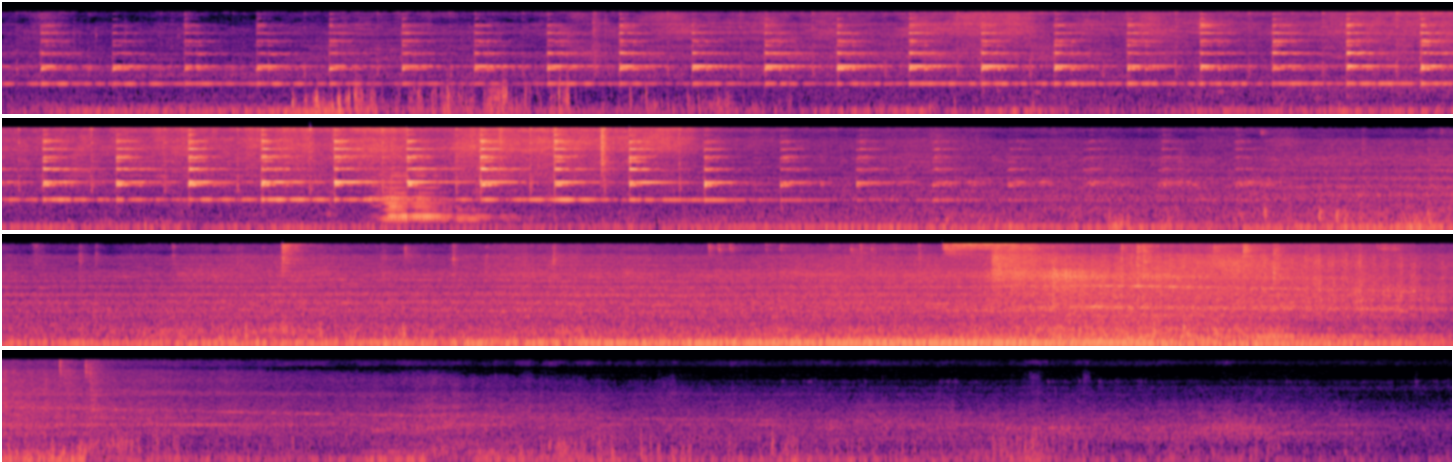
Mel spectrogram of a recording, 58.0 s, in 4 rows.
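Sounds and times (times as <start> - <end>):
train bell striking: 0.0 - 27.4
train rumbling past: 0.0 - 58.0
train horn blast: 18.1 - 20.0.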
